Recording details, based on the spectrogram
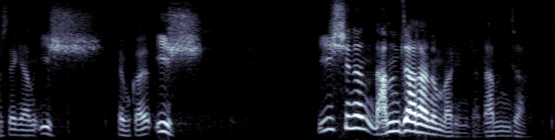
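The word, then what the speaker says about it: אִישׁ: 신부를 또 다른 단어로 자요 단어가 뭐냐면이라는 단어예요 발음을 세게 하면 이쉬 해볼까요 이쉬이는 남자라는 말입니다 남자 요게 신랑을 이야기하는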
